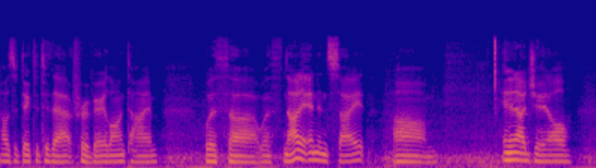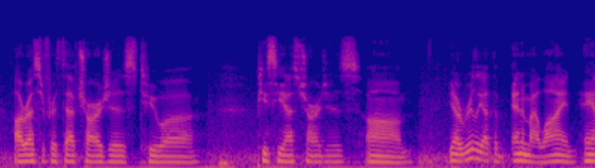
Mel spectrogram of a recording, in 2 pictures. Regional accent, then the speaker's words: Westland, Oregon, United States; Okay, hey … I am from Westland, Oregon. That's where I grew up.

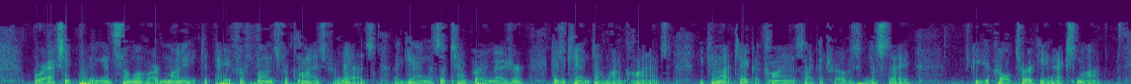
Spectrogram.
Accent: Lorain, Ohio, United States; I'm from Lorraine.

